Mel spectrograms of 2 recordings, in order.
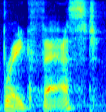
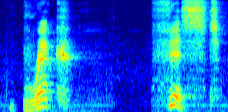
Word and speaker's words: breakfast: breakfast the problem being while it is spelled break fast that is a very awkward thing to say in English uh and you're not saying break fast you're pronouncing it Breck fist which happens to be the only time those words are ever pronounced in that way so it's just what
